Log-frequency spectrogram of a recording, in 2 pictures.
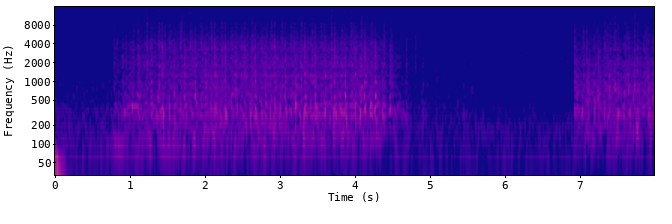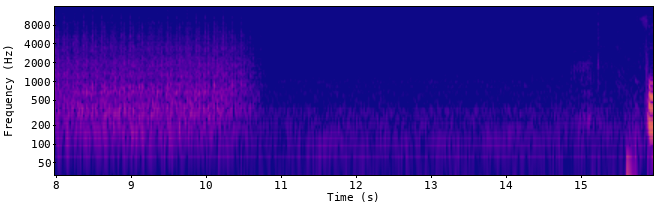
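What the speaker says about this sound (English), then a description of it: "Sew along both sides to secure." A sewing machine runs in two long bursts, stitching along both sides of a folded fabric tab for a small snap-button keyring pouch, with a quiet pause between runs and faint handling noise after.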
